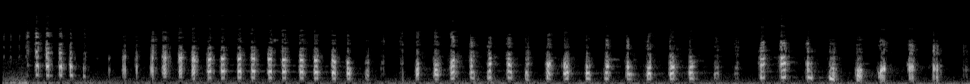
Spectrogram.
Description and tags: Evil laugh
I recorded this with my android phone & a voice app, although this is not a voice. Truthfully.
laugh, oh, scary, devils, laughs, entity, laughing, turns, devil, evil, bad, normal, uh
